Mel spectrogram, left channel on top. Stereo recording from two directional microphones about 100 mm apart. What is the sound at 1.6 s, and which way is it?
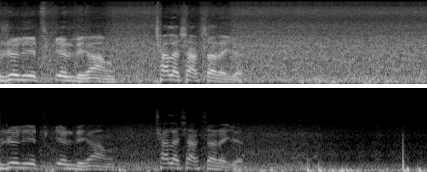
Speech, 10° left (ahead or behind).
